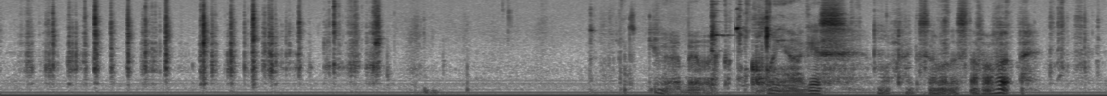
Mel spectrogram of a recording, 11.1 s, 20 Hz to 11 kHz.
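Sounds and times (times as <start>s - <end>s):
faint low hum: 0.0s - 11.0s
small tool clicking and scratching: 0.2s - 3.9s.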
